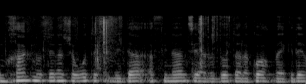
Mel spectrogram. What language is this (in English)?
Hebrew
